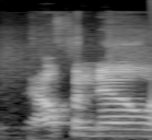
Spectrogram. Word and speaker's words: Alphanaud: Who's Alphanaud is Alphano, however you pronounce his name, is after that. It's Alphano. Alphano.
